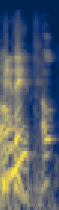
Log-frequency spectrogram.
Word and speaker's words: Tenet: Tenet. Tenet. T-E-N-E-T. So it's spelled the same forwards and backwards. – David? – As in David Tennant.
